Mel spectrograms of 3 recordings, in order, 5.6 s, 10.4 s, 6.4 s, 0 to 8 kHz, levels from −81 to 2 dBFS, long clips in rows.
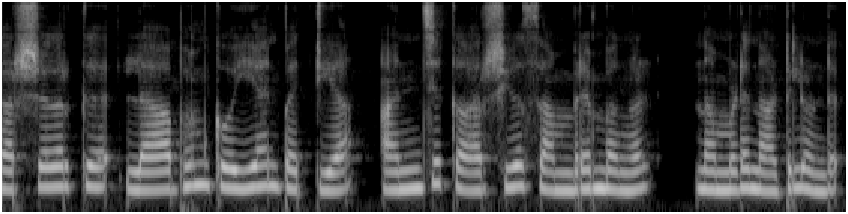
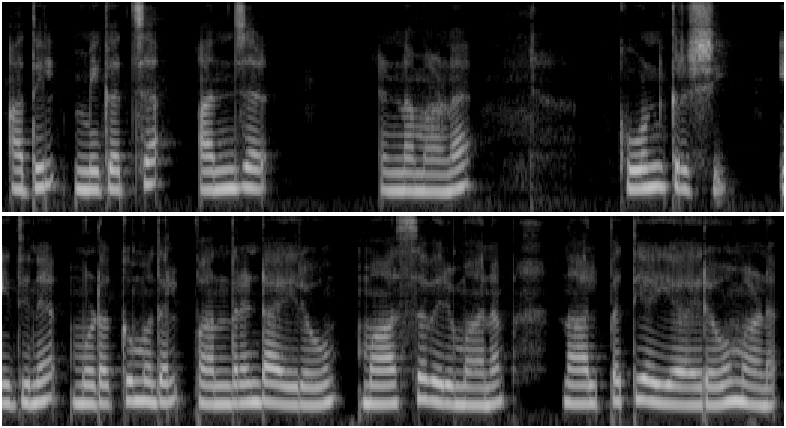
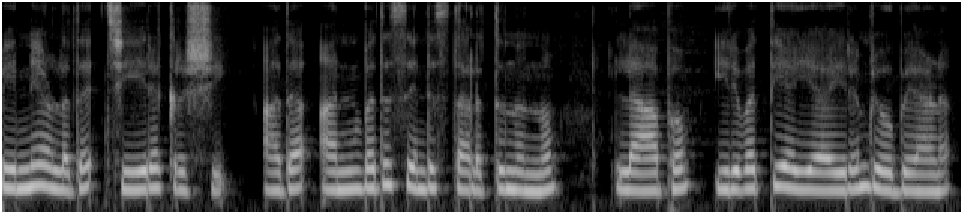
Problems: none marked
